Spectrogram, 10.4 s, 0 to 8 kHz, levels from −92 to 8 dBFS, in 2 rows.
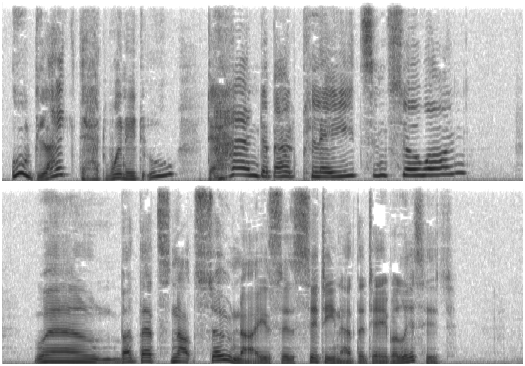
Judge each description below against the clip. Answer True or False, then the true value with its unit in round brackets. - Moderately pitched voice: True (170 Hz)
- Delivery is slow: False (145 wpm)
